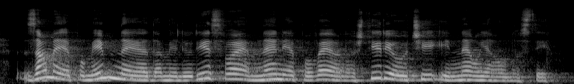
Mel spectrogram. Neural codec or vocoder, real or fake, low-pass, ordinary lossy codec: none; real; 14.4 kHz; none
